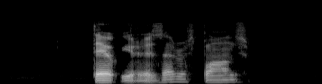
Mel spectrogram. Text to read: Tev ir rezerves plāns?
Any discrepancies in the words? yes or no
no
